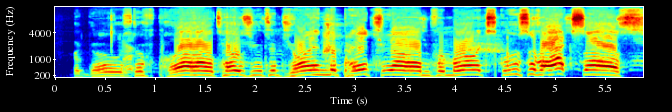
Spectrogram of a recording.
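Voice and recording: Hardly pausing, a put-on character voice at fairly high pitch moves along at a fairly slow pace.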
